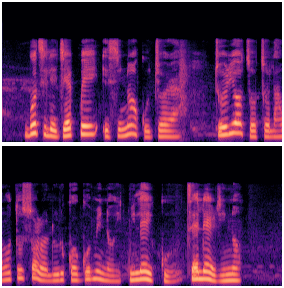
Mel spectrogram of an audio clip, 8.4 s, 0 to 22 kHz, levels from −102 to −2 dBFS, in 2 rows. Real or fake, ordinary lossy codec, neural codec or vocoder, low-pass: real; none; none; 7.2 kHz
